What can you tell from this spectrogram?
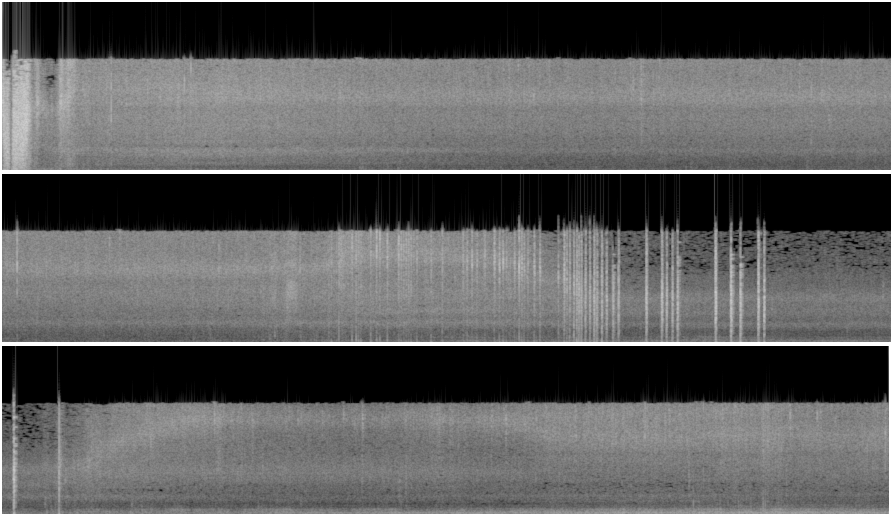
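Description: Steady hiss of rain falling on wet paving and gardens, thickening toward the end. A sharp click at the start and a run of sharp clicks and crackles between about twelve and eighteen seconds in.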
